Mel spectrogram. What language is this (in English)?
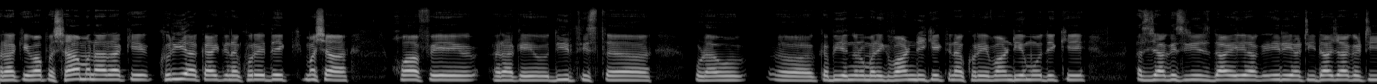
Brahui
